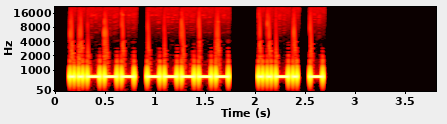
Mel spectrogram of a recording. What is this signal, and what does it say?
Morse code, heard as a keyed tone, about 28 wpm, 700 Hz. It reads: 20 FT
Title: Practice QSO - Exchange 2 - Info - 28wpm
